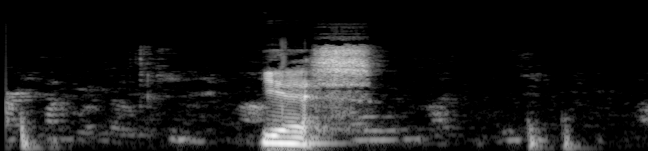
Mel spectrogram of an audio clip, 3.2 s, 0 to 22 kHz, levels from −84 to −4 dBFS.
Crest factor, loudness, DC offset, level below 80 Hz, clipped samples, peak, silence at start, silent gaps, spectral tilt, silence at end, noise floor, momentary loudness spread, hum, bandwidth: 20 dB; -15 LUFS; under 0.1%; -54 dBFS; under 0.1%; 0 dBFS; 0.05 s; none; -3.5 dB/octave; 1.35 s; -53 dBFS; 24 LU; none; 9.2 kHz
